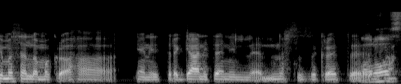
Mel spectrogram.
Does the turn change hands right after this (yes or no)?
yes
